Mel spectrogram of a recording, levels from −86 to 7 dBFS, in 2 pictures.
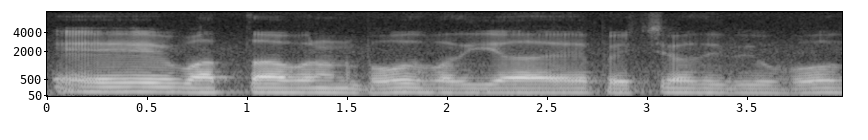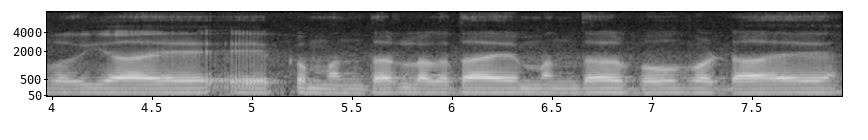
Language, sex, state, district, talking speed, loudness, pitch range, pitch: Punjabi, male, Punjab, Kapurthala, 150 wpm, -16 LUFS, 105-110 Hz, 110 Hz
